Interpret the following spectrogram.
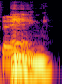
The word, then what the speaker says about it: Aang: They say his name. It's Aang.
